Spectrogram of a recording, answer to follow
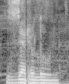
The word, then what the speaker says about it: Zetterlund: You usually hear it saying Fabian Zetterlund from the broadcasting crew, but he has gone on to NHL Europe's social media account and has said that he pronounced his name. They asked you how you pronounce your name, and he said Fabian Zetterlund. So that's how I'll refer to it.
